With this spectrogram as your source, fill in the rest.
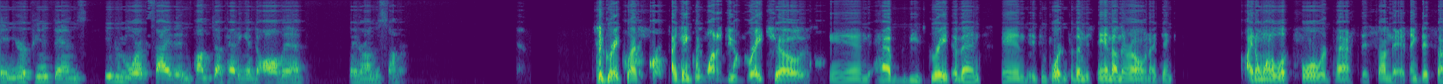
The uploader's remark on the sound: Double Or Nothing 2023 Media Call. Audio used with permission of All Elite Wrestling.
